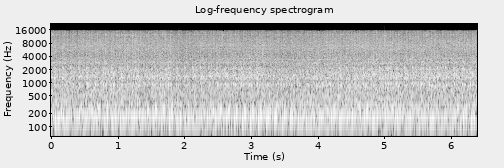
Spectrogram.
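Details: 1940 Lister JP3 diesel single-phase 230 V generator test run after water pump rebuild, top radiator hose weeping: steady, even chug at governed constant speed, no knocks or misses; normal running.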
